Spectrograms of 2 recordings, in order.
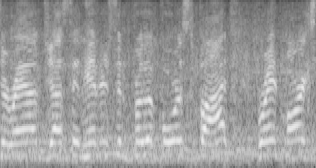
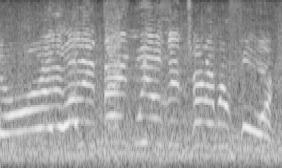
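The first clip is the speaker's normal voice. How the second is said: punchy, pitched-up outburst; excited race call; 6 semitones higher than usual. Real, not acted. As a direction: burst out as the wheels touch. Wheel contact called live.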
